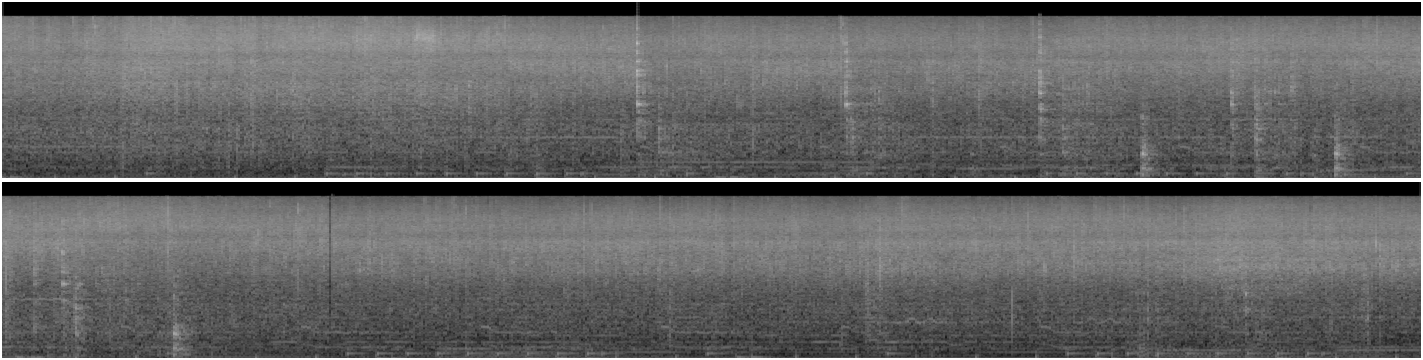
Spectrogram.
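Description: Steaks sizzling as they fry in butter and oil on a ridged grill pan and griddle. A scatter of sharp clicks comes through the middle as a spoon knocks against the pan, spooning the melted butter over the steak.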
